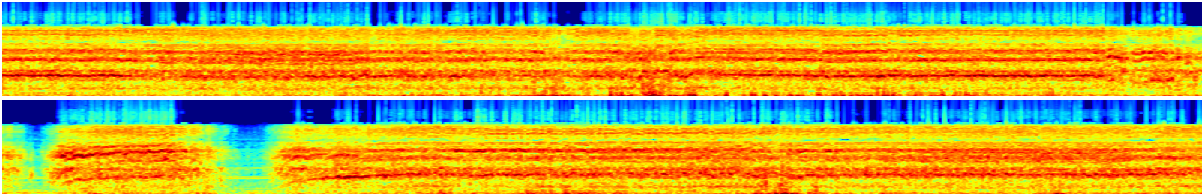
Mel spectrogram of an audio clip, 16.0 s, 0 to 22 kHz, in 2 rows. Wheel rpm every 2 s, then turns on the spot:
220, 220, 230, 200, 90, 190, 210, 210.
none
